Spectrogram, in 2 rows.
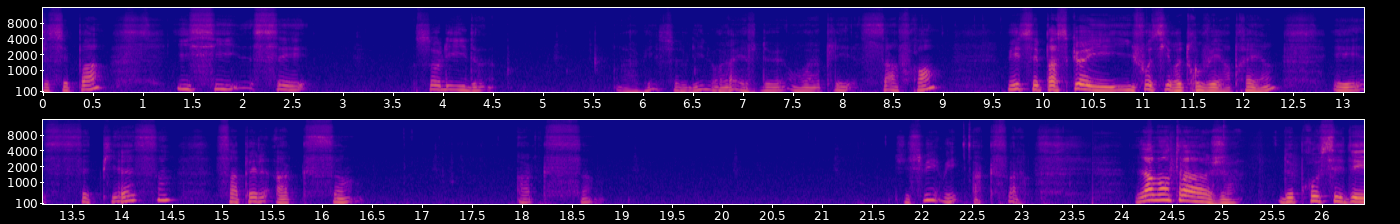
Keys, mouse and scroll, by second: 1.2-2.0 typing, 1.5 click, 4.6 click, 5.0-10.7 typing, 5.5 scroll up 1, 6.5 click, 7.3 F2, 11.0 Return, 13.8 click, 13.8-14.6 typing, 15.8 click, 16.0-18.3 typing, 16.8 F2, 20.8 typing, 22.4 Return, 23.2-23.9 typing, 23.4 click.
